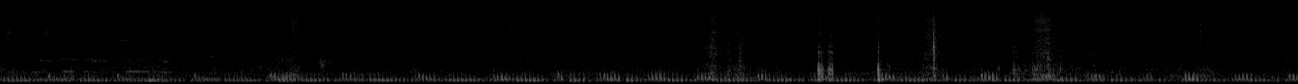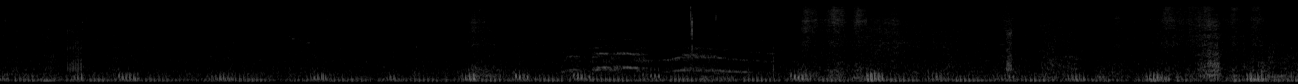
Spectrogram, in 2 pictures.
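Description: Mother cat purring steadily and low while her newborn kittens nurse, with faint rustles and clicks of handling and a brief faint squeak about three-quarters of the way through.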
